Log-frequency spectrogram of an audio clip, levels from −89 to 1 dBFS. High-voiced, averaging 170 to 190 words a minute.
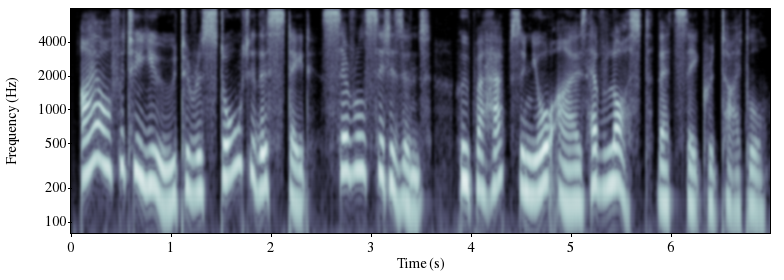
Yes: high, 205 Hz; average, 180 wpm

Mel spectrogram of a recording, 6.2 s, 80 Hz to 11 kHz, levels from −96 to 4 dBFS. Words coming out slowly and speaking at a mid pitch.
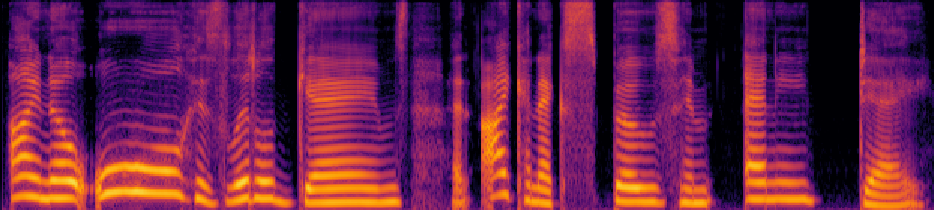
No: slow, 125 wpm; high, 245 Hz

